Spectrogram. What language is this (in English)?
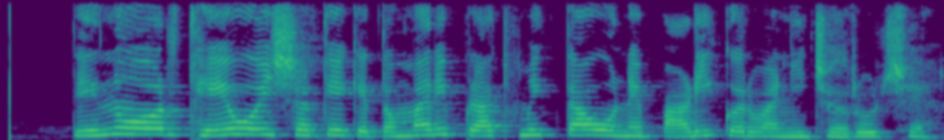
Gujarati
